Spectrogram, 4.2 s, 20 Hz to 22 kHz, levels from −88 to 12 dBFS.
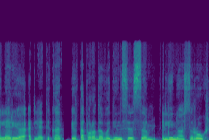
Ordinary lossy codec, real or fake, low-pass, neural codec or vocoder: Opus, 24 kbps; real; 14.4 kHz; none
